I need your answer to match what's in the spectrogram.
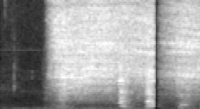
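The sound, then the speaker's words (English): Someone blows out birthday candles with a long, forceful, breathy whoosh lasting about a second, then a brief pause and a second strong puff of air. There are no voices. “All the candles out without getting wax on everything.”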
